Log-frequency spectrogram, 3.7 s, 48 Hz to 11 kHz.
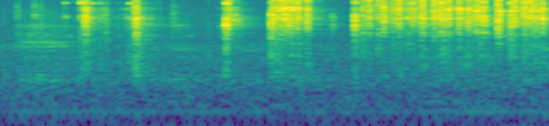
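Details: Fully reassembled 1960 Sturmey Archer 3-speed hub, bearings slightly tight with little play, oil nipple still to fit. Crisp, even pawl clicking in short bursts as it spins, with no grinding or rubbing, a healthy freewheel.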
